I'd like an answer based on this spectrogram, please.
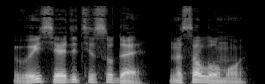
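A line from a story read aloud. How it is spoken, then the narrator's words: Plain. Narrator (Russian): сказал он чревовещателю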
